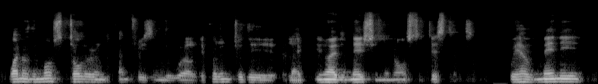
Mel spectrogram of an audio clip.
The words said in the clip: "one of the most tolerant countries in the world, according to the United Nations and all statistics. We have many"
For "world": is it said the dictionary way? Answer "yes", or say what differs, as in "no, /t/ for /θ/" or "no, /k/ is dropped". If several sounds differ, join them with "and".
yes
